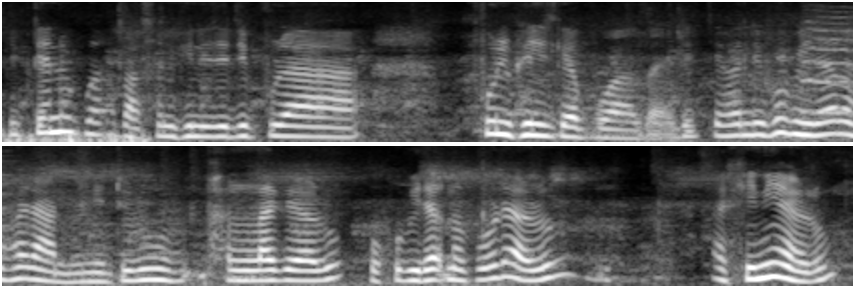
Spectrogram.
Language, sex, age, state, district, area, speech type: Assamese, female, 45-60, Assam, Darrang, rural, spontaneous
